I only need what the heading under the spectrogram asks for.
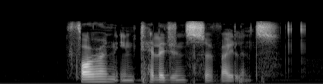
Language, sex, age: English, male, 24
